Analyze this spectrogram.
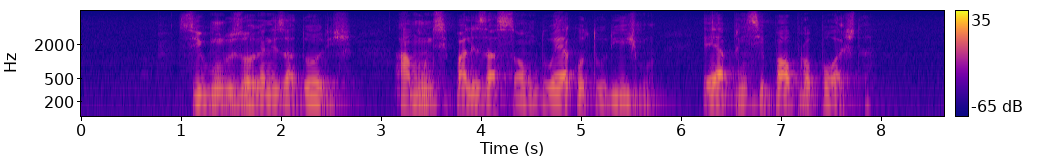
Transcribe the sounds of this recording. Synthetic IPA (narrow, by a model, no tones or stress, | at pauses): seɡũnd̪ʊuzoɾɡɐnizad̪oɾɪ̰s | ɐmũnisi̥palizasɐ̃w̃d̪ʊekot̪uɾizmʊ̰ | ɛɐpɾĩsipawpɾopɔʃt̪ɐ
